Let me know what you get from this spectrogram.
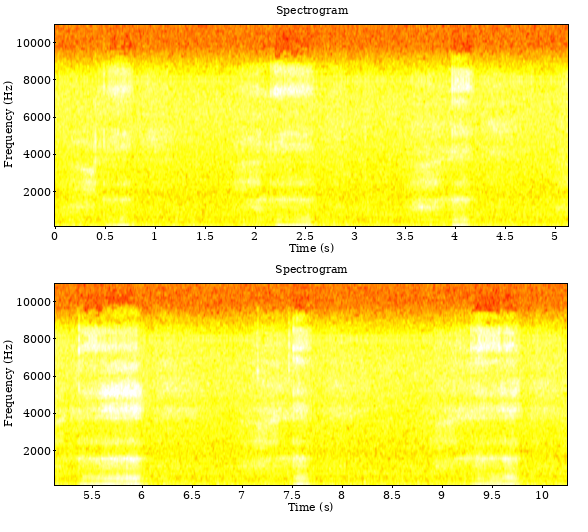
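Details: Sleeping German Shepherd snoring softly: a run of short, breathy, rasping snores of uneven strength, about one every one and a half to two seconds, over a faint steady hum.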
